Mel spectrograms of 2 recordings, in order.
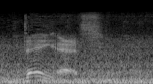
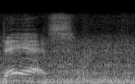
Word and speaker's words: DS: what we call the ds is in france pronounced day s de s it's the french word for goddess it was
